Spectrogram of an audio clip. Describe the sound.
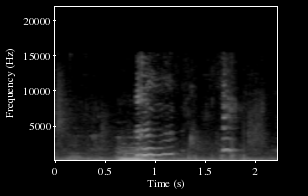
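A dog whimpers and cries in high, wavering whines. One drawn-out whine slides downward in pitch and a shorter one follows near the end, fairly faint.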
